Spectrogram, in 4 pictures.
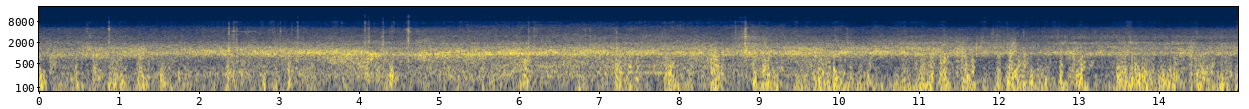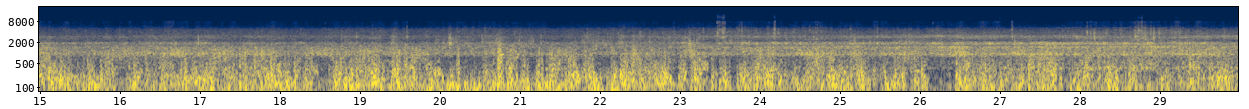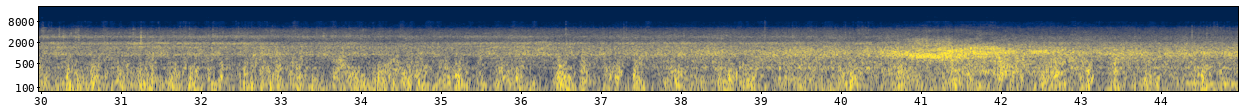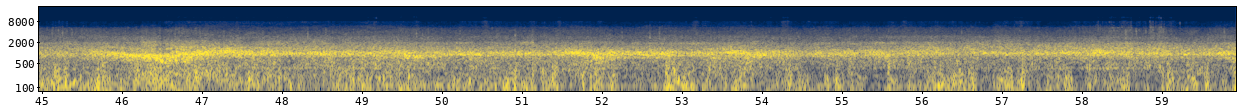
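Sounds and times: car passing: 0.0s - 22.6s, 37.0s - 59.9s
wind buffeting microphone: 0.0s - 59.9s.

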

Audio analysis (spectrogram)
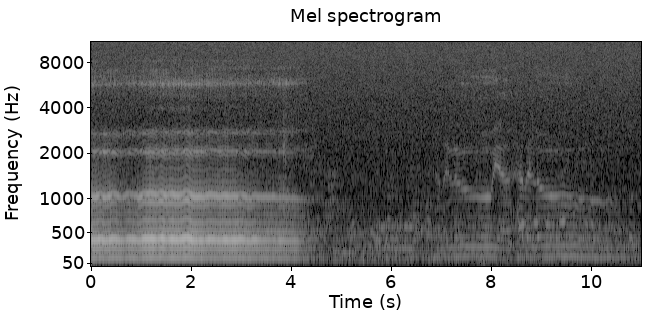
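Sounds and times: man singing a long low note: 0.0s - 4.5s, 7.1s - 10.6s.

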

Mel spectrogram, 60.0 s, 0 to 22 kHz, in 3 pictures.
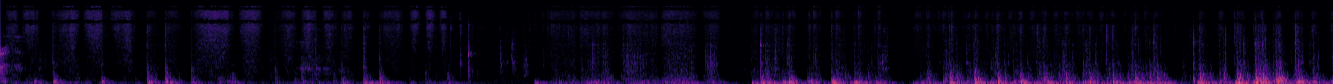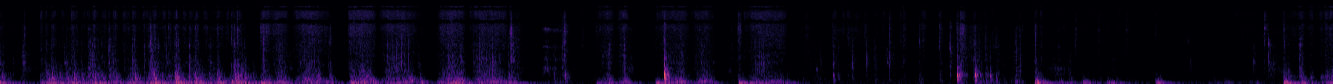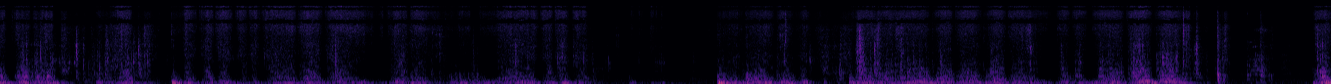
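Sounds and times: brush rubbing on wood: 0.0s - 6.7s, 8.1s - 10.8s, 21.2s - 27.6s, 28.9s - 32.9s, 39.3s - 48.9s, 50.8s - 58.0s
paint roller rolling: 0.2s - 10.8s, 11.4s - 27.8s, 28.9s - 34.6s, 35.5s - 49.0s, 50.8s - 58.1s.

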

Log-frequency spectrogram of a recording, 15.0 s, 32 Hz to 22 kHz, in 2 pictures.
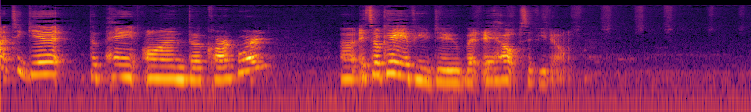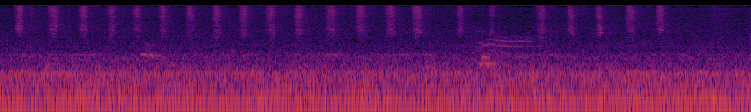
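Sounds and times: foam brush dabbing paint: 4.7s - 14.9s
faint high-pitched call: 12.3s - 13.0s.

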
